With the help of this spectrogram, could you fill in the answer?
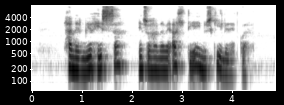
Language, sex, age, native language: Icelandic, female, 40-49, Icelandic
